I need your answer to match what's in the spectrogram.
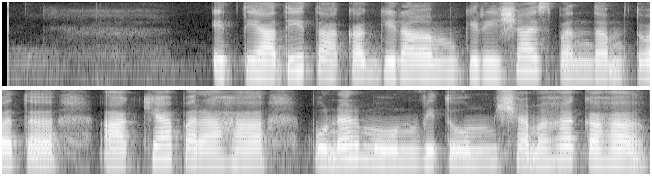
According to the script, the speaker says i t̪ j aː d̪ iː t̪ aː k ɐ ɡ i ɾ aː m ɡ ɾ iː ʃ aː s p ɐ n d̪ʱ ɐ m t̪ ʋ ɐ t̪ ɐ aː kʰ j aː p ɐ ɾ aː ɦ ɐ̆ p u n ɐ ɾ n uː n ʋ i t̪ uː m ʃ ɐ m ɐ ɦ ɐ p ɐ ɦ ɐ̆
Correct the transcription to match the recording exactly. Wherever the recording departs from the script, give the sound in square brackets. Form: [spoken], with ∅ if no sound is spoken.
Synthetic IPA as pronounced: i t̪ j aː d̪ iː t̪ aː k ɐ ɡ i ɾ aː m ɡ ɾ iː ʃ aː s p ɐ n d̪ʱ ɐ m t̪ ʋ ɐ t̪ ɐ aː kʰ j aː p ɐ ɾ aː ɦ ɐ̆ p u n ɐ ɾ [m] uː n ʋ i t̪ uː m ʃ ɐ m ɐ ɦ ɐ [k] ɐ ɦ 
